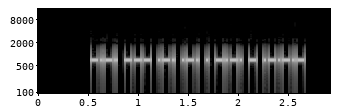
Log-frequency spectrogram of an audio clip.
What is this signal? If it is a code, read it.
Morse code, heard as a keyed tone, about 50 wpm, 700 Hz. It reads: CORRECT.
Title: A Sound Of Thunder 50wpm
